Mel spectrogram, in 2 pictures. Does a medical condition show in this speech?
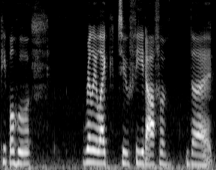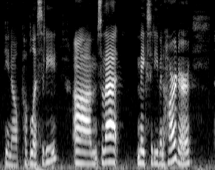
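No.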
